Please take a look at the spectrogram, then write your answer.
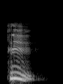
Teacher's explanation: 혓바닥 끝이 입천장의 이빨 바로 뒤쪽 부분에 붙었다 떨어지죠. 방해를 받는 거겠죠.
